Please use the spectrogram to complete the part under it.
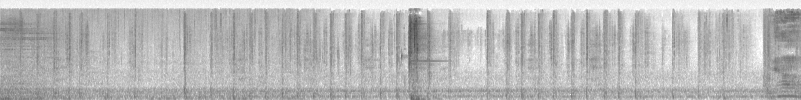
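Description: Armoured footsteps clank steadily on a stone floor.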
